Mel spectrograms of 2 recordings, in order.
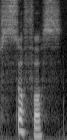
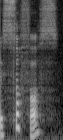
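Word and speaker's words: σοφός: standard adjectives you have sophos and denos nice straightforward first and second declension adjectives in the comparative these change slightly so sophos has a short o it now gets a long or dinos has a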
